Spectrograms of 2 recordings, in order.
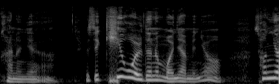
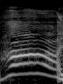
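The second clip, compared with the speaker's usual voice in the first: a sudden high, loud "ha!"; a startled shout of delight; high excited exclamation; 5 dB louder than usual. Shown as a demonstration. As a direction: burst out with a high-pitched gasp of joy. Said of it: "톤도 벌써 내 하이톤".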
